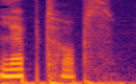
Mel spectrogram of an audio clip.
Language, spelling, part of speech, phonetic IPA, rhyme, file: German, Laptops, noun, [ˈlɛptɔps], -ɛptɔps, De-Laptops.ogg
- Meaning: plural of Laptop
